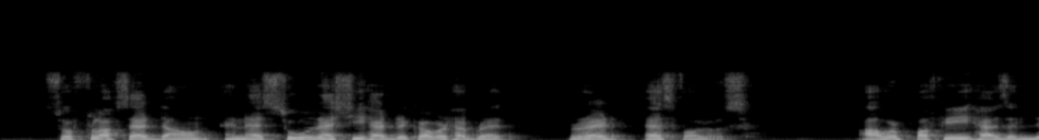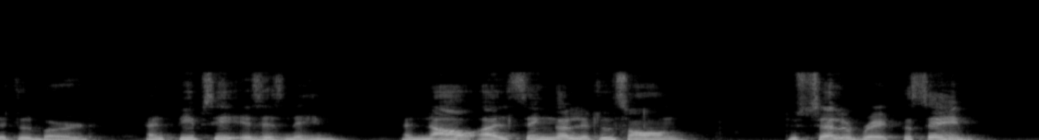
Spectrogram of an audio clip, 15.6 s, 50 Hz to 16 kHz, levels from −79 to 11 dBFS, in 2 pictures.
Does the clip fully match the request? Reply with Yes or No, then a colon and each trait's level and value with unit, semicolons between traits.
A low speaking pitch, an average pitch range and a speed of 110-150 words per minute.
No: low, 130 Hz; wide, 7.1 semitones; average, 145 wpm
